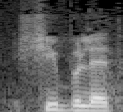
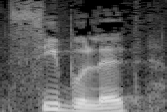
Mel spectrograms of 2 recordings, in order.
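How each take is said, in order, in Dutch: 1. Het woord begint met een sh-klank. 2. Het woord begint met een s-klank. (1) "Het goede uitspreken van shibboleth" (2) "met een S, en het woord dus niet goed uitsprak"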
